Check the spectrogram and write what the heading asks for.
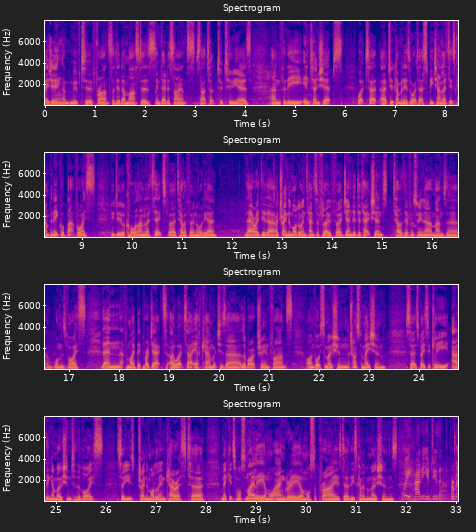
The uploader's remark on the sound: live from Project Voice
